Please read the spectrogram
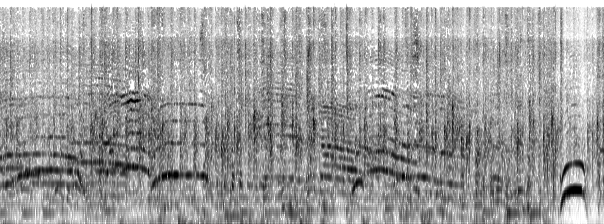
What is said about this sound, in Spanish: vamos a darle un fuerte aplauso a nuestro diamante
